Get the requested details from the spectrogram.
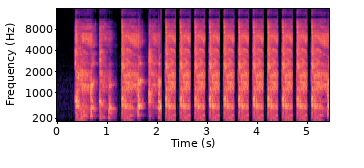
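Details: An adult deliberately coughs, giving about fifteen short, harsh coughs in quick, steady succession; a cough.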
